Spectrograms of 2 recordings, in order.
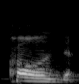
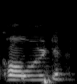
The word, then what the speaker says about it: called: pronunciation but remember this when you say call called called called like a final d but you don't add it no no it's not called not cold not cold because if you say cold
